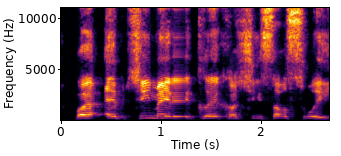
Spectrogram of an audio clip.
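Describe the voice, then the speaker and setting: With a bright, sharp tone, a man projects a raised, high-pitched voice. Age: 60s. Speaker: morning show host. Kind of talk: live show hosting, casual chat. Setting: online live stream with studio guests. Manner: animated.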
